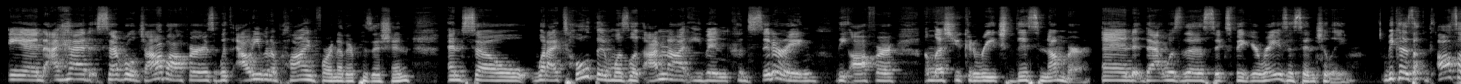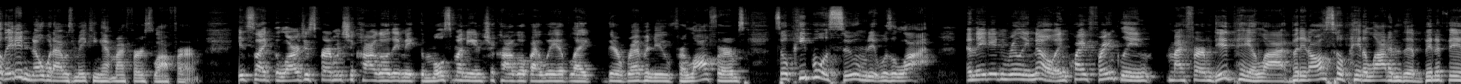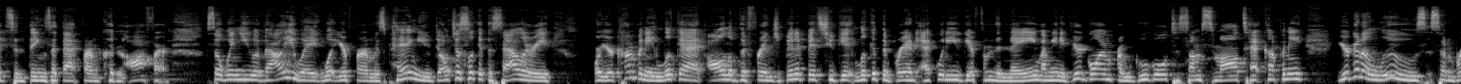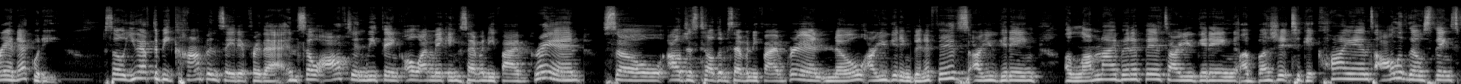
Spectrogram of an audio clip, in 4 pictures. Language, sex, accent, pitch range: English, female, American, 175-220 Hz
